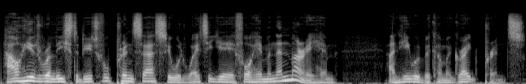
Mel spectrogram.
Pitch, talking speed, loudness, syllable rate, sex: 115 Hz, 285 wpm, -18 LUFS, 7.3 syllables/s, male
